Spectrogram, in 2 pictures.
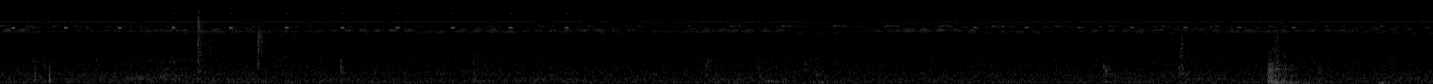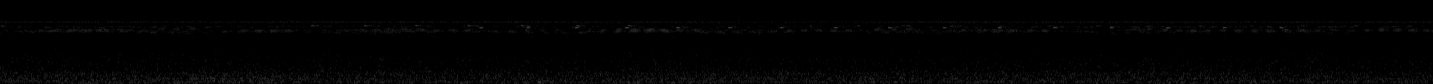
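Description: Faint chirping of night insects: a steady high trill with a faster pulsing chirp just beneath it. A sharper chirp comes about twice a second for the first six seconds, and there is a single soft click near the middle.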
